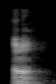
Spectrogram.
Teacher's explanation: One is pronounced as in French. Un. Please notice that is a nasal sound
